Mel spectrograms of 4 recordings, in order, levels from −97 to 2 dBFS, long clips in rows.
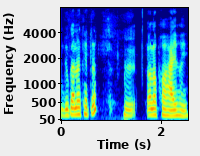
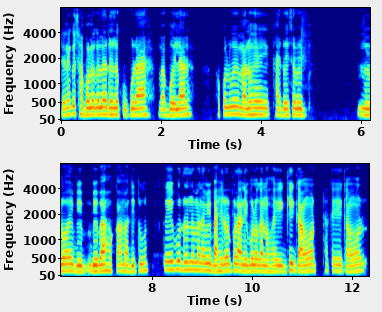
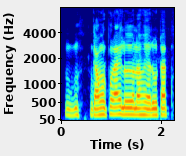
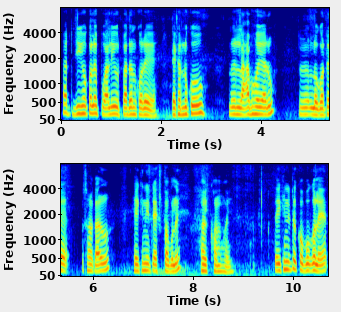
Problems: background sounds at intervals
